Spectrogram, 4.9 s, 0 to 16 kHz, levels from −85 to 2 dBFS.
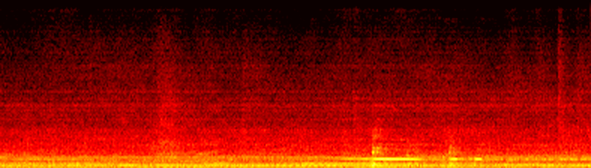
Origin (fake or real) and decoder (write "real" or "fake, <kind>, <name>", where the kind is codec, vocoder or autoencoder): fake, codec, DAC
